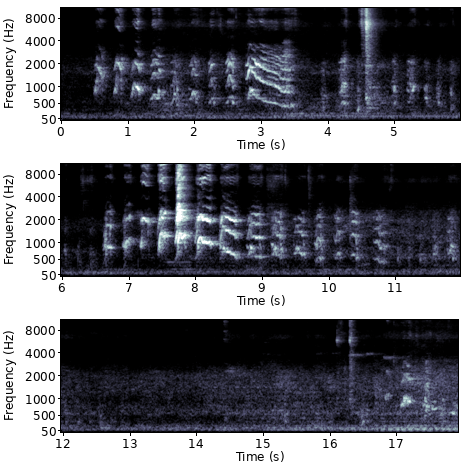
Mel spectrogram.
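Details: Shih Tzu puppy Sandy struggling with a door to open it, making a string of short yips and falling whimpers, a louder barking cluster midway, then fading whines over a steady low background hum.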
